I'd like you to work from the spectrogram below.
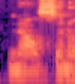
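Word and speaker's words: Nelsen: I'm very active on my Instagram, which is at Eric Nelson Official. But Nelson is spelled weird. I always have to tell people it's N-E-L-S-E-N. Most Nelsons are spelled with an O, but mine's an E.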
